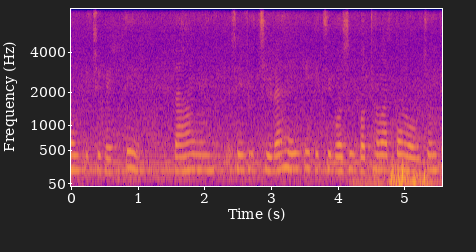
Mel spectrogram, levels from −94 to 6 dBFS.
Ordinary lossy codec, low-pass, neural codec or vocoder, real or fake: none; none; codec, 16 kHz, 6 kbps, DAC; fake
